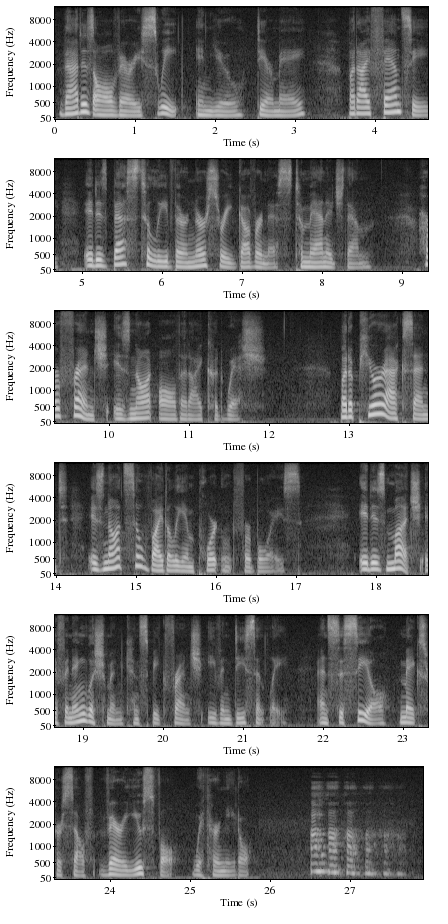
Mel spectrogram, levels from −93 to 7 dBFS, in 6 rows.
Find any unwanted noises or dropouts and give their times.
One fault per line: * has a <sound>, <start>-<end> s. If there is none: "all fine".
* has a laugh, 26.5-27.7 s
